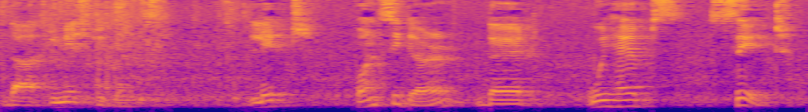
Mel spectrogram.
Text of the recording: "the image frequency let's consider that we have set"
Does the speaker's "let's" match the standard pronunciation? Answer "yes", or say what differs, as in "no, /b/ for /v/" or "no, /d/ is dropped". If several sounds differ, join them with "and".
no, /s/ is dropped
